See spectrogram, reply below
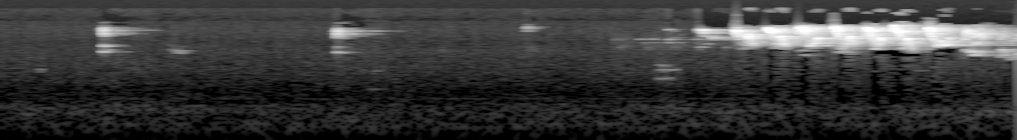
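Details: Bewick's wren visiting a nest box while carrying in nesting material; two isolated sharp high ticks, then a loud buzzy, rattling burst of rapid notes for about a second and a half.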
